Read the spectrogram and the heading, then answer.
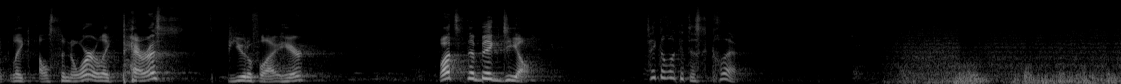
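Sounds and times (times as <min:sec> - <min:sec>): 
speech: 0:00.0 - 0:03.2, 0:04.4 - 0:05.4, 0:06.5 - 0:07.5
wind gusts buffeting microphone over a lake: 0:09.0 - 0:11.2.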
